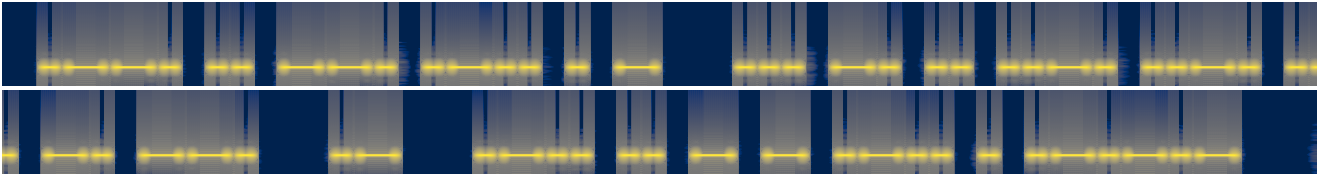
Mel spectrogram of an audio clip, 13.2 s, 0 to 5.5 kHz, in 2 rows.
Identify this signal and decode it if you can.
Morse code, heard as a keyed tone, about 20 wpm, 600 Hz. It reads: PIGLET SNIFFING A LITTLE.
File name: cw-books / winnie-the-pooh / winnie-20wpm-page-0056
